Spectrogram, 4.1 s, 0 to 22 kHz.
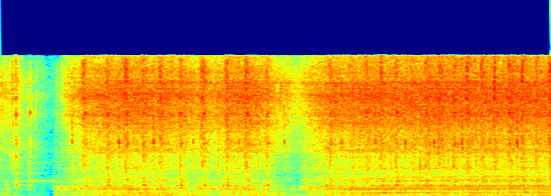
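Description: Antique Bernina KL 117 sewing machine stitching through fabric, driven by its electric motor, which was cleaned, oiled and rebuilt after decades out of use. It pauses briefly just after the start, then runs on steadily with a slight slowdown about two seconds in.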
